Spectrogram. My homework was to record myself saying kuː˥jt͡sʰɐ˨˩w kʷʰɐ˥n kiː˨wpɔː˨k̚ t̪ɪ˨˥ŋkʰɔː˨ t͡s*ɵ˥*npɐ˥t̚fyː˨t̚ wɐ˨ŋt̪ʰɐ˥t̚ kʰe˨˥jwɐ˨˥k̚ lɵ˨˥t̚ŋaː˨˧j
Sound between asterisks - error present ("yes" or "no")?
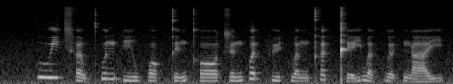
yes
